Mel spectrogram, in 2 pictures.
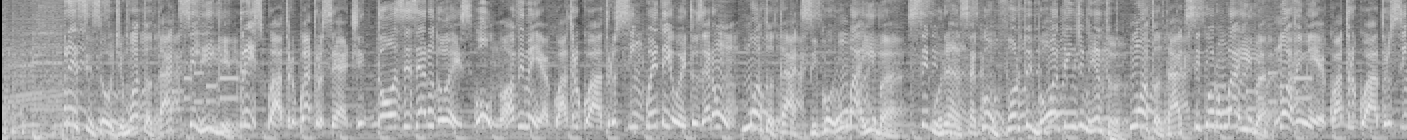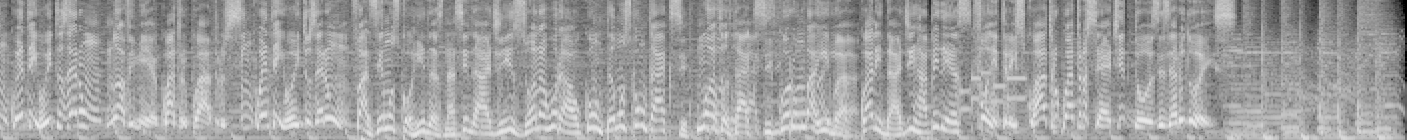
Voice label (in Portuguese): VOZ IMPACTO GRAVE vinheta para moto taxi vinheta spot chamada comercial propaganda anuncio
